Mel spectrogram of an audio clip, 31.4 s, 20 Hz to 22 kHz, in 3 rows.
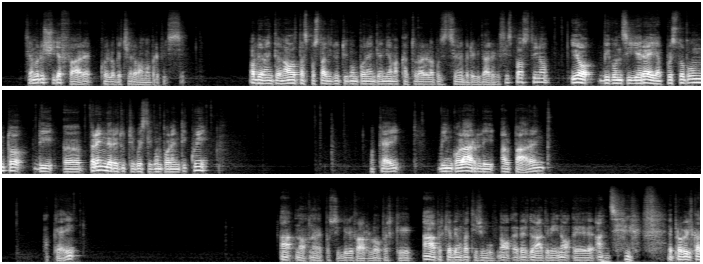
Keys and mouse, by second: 6.0 click, 8.2 click, 10.9 click, 12.6 click, 16.5 right click, 18.3 click, 21.9 click, 25.3 ctrl+z.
